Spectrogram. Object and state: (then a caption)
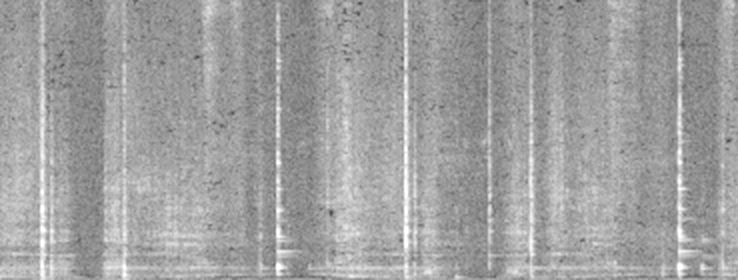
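Empty metal tin. Fingertips and nails tap and scratch the rim and inside of a tall, hollow, orange cylindrical metal Baileys tin with its lid off and empty. Quiet, sharp metallic taps with very short, bright ringing stand out over soft, steady scratching and rubbing. A faint tonal hum runs underneath.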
